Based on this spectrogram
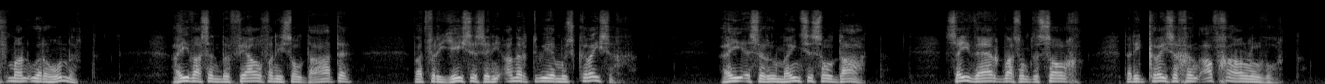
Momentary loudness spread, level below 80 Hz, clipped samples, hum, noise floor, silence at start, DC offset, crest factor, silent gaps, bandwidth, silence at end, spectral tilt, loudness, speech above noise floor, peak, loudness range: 9 LU; -56 dBFS; under 0.1%; none; -62 dBFS; 0 s; under 0.1%; 16 dB; none; 13 kHz; 0.4 s; -6 dB/octave; -23 LUFS; 40 dB; -6 dBFS; 2 LU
